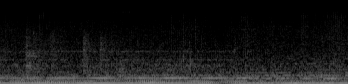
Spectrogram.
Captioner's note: none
